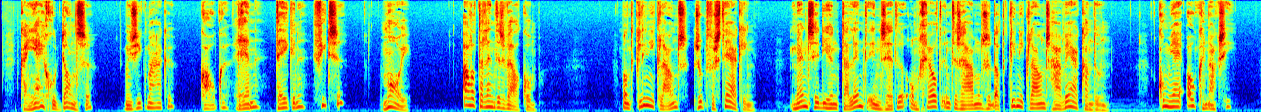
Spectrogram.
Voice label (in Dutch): Rustig; Stem Demo; CliniClowns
